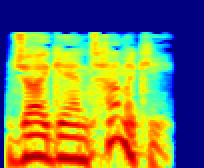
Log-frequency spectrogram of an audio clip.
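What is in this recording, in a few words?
"gigantomachy", British English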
